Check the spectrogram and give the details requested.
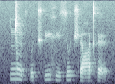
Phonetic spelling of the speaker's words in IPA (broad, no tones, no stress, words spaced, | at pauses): ŋ͡ǀũt͡sʼu t͡ʃʰyxy su t͡ʃʰəʕəkʰœ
